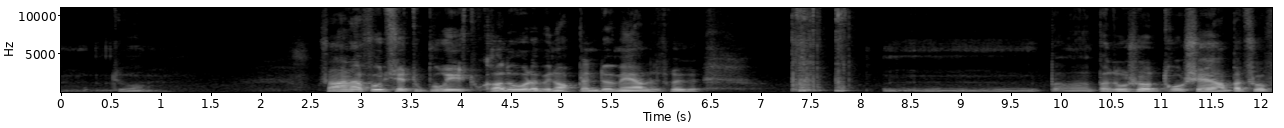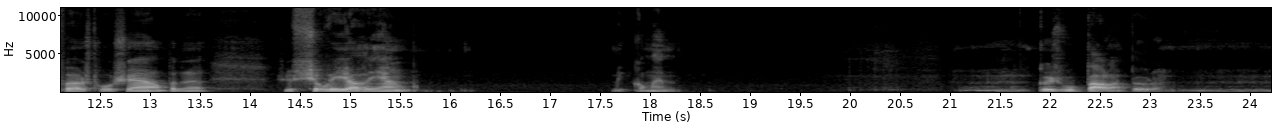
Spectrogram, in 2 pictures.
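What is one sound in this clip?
An older man talks close up, with animation, in bursts.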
